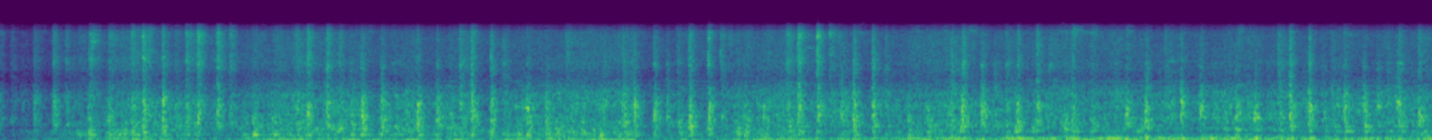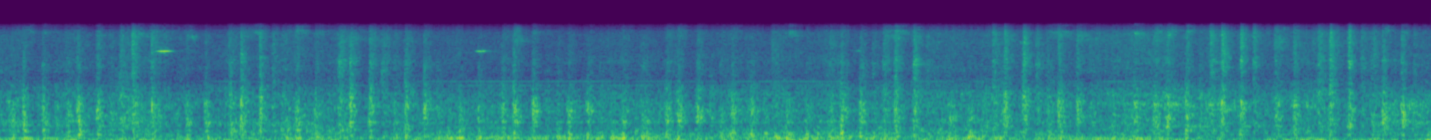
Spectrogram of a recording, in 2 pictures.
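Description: Indian Railways express train running at high speed, heard from the vestibule between coaches. Wheels rattle and clatter on the track in dense, rapid clicks over a steady deep rumble.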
